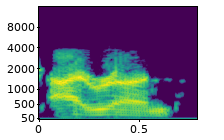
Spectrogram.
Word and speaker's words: Irun: It's a city called Irun, which is spelled like I run.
